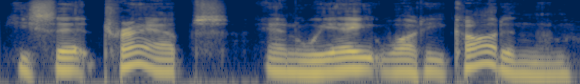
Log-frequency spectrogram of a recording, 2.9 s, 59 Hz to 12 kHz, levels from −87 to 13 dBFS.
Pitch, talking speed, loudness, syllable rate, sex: 145 Hz, 225 wpm, -17 LUFS, 4.5 syllables/s, male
